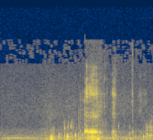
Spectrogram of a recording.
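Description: Faint lip smacks and small mouth clicks of someone tasting a mouthful of orange soda, starting about half a second in.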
